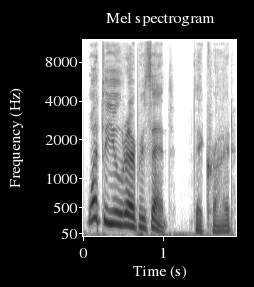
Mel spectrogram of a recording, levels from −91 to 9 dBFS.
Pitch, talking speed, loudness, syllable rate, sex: 160 Hz, 190 wpm, -16 LUFS, 5.1 syllables/s, male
